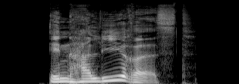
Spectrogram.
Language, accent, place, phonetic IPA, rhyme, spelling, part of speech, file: German, Germany, Berlin, [ɪnhaˈliːʁəst], -iːʁəst, inhalierest, verb, De-inhalierest.ogg
- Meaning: second-person singular subjunctive I of inhalieren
